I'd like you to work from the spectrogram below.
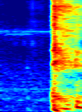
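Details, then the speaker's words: A single abrupt, harsh cough after a brief quiet; the speaker says he is coughing up a lung and already feels drained. "just because, as you can hear, I'm coughing up a lung and I'm already getting drained."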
